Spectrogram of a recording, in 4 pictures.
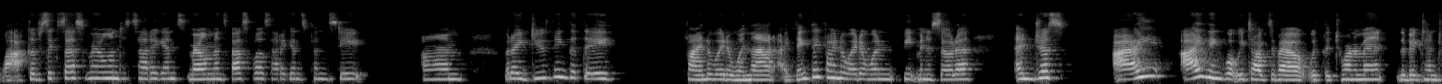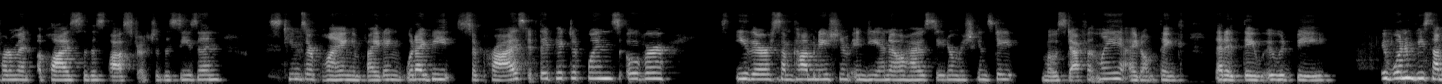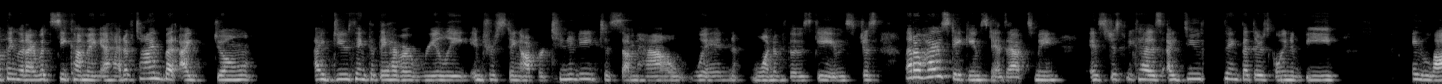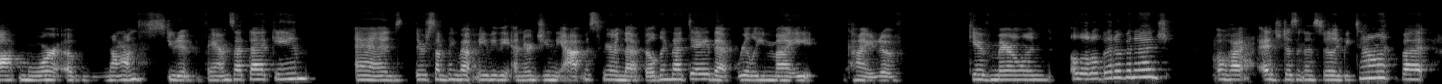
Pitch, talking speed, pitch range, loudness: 220 Hz, 205 wpm, 205-250 Hz, -24 LUFS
